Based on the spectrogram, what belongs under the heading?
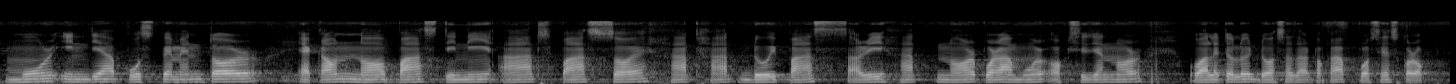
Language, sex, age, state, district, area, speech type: Assamese, male, 18-30, Assam, Sivasagar, rural, read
